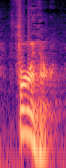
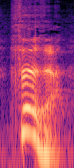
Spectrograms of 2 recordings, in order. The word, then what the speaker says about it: further: If you're American like me, you probably pronounce the first vowel the exact same as the second vowel. Further. But if you're British, you probably pronounce the two vowels differently.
